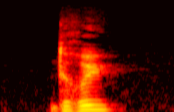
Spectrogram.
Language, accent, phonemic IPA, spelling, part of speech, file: French, France, /dʁy/, dru, adjective / adverb, LL-Q150 (fra)-dru.wav
- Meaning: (adjective) thick; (adverb) 1. thickly 2. heavily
